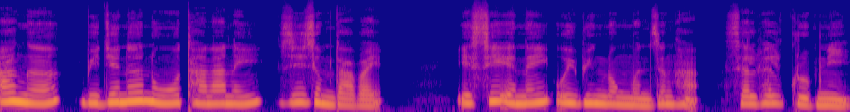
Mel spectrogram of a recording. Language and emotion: Bodo, neutral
